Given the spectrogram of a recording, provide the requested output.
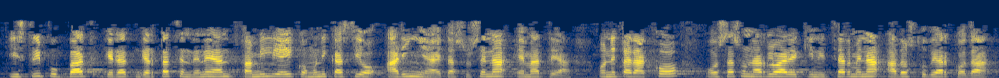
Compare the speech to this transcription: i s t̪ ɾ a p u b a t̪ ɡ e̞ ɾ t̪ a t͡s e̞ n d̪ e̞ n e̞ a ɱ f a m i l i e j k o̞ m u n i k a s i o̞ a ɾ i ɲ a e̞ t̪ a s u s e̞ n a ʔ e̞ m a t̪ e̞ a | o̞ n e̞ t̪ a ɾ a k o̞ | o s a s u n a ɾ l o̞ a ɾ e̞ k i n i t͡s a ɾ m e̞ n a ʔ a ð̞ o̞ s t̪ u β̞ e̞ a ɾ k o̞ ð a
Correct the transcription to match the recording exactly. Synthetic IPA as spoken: i s t̪ ɾ i p u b a t̪ ɡ e̞ ɾ t̪ a t͡s e̞ n d̪ e̞ n e̞ a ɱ f a m i l i e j k o̞ m u n i k a s i o̞ a ɾ i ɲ a e̞ t̪ a s u s e̞ n a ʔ e̞ m a t̪ e̞ a | o̞ n e̞ t̪ a ɾ a k o̞ | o s a s u n a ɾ l o̞ a ɾ e̞ k i n i t͡s a ɾ m e̞ n a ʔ a ð̞ o̞ s t̪ u β̞ e̞ a ɾ k o̞ ð a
